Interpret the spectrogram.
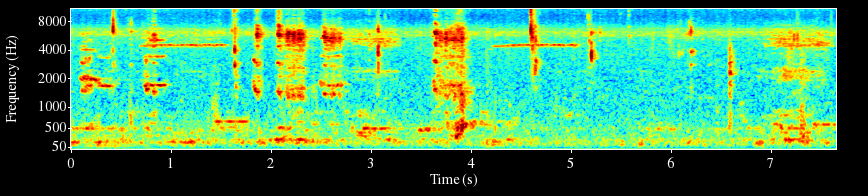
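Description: Faint chewing of rice and curry eaten by hand, with fingers gathering and scraping rice on a steel plate. It comes as scattered small clicks and wet mouth noises, busiest in the middle.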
